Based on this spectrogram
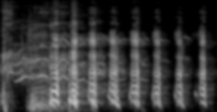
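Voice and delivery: loud high burst of laughter; big laugh. Real, not acted. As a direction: laugh out hard. Laughing at the memory.

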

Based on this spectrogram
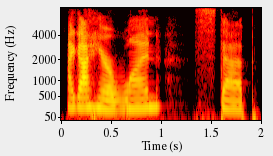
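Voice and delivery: usual speaking voice

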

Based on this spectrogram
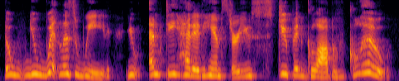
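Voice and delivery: raging headmistress abuse; Trunchbull bellow. A narrator's reading. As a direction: hurl each insult, slowing on the last. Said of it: "the Trunchbull bellowed".

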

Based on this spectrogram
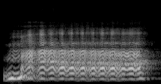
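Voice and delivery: long wobbling maa; goat bleat. A narrator's reading. Goat answers Duck's hello, bleating. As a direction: bleat like a goat with a strong quaver. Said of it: "said Goat".

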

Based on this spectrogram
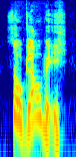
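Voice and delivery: high-pitched character voice; Aramis. A narrator's reading. Narrator voices Aramis in dialogue. (hohe Figurenstimme)

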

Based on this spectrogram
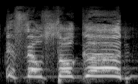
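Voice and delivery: very high, loud, drawn-out cry; overcome outburst. Acted. Preacher reliving the gift of his Jordans, hammed-up high outburst. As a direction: blurt it slowly, way up high. Hammed-up joy after giving away.

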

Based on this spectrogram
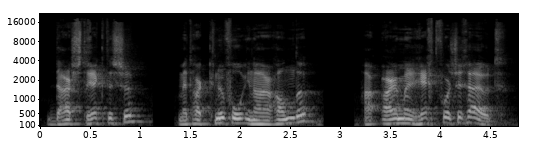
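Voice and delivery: plain reading voice

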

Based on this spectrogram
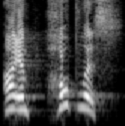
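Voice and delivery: loud, high-pitched cry of desperation; heart cry. Retold or imitated. Helpless father crying out to God for his daughter, desperate heart cry. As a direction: cry out to God at full voice, slowing into despair. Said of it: "this heart cry".

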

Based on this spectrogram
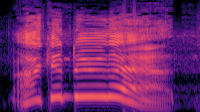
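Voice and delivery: cocky confidence. Real, not acted. Confident reply to wife's one job.

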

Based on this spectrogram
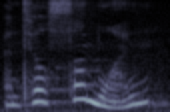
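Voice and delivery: usual speaking voice

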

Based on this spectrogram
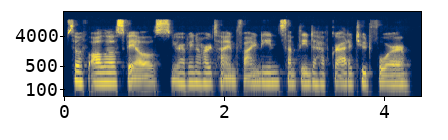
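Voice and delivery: calm guiding voice with long, unhurried pauses; guided meditation. Real, not acted. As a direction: ease the listener into stillness, leaving space between phrases. Leads a gratitude meditation.

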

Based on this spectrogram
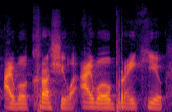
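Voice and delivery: a hint of a menacing Russian boxer; low, slow villain threat; Ivan Drago. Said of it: "like Ivan Drago from Rocky four".

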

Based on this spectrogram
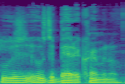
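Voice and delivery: ordinary talk

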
